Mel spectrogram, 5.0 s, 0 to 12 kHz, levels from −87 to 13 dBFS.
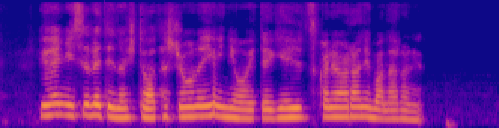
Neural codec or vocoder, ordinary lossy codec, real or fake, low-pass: codec, 24 kHz, 1.2 kbps, DualCodec; AAC, 32 kbps; fake; 10.8 kHz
